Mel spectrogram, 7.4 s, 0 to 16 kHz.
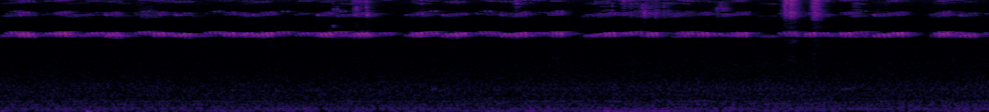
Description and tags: Night 3 (Loop)
Crickets chirping in the night.
ambianca, ambience, ambient, chirp, cricket, crickets, field-recording, insects, nature, night, nighttime, outdoors, outside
